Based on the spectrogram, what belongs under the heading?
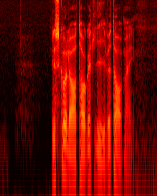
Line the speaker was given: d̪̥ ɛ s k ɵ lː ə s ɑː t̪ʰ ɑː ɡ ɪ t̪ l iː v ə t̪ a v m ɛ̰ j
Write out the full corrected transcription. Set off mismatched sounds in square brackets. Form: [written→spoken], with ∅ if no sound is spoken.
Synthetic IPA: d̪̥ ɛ s k ɵ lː ə [s→h] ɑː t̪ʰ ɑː ɡ ɪ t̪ l iː v ə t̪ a v m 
